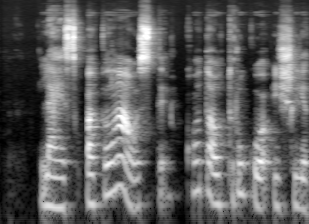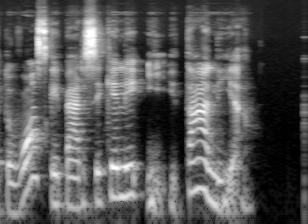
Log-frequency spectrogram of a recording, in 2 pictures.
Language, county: Lithuanian, Panevėžys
